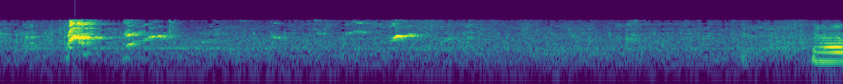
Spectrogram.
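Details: Litter of Corgi puppies almost six weeks old giving several short high yips and whimpers, loudest near the start and end, with a woman talking softly between them over a steady background hiss.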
